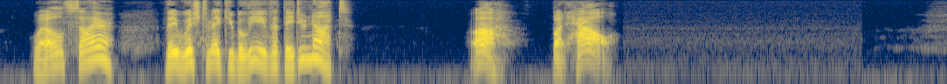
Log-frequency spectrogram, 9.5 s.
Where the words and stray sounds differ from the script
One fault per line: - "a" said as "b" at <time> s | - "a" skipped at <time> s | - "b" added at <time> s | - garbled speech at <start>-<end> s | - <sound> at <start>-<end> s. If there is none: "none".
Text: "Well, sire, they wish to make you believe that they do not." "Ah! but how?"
none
